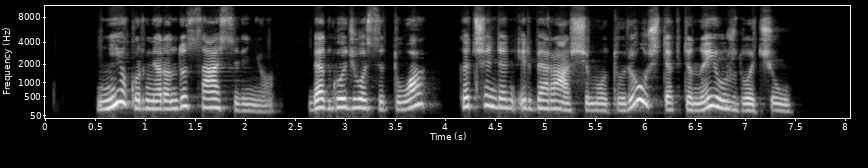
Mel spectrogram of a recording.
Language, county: Lithuanian, Utena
